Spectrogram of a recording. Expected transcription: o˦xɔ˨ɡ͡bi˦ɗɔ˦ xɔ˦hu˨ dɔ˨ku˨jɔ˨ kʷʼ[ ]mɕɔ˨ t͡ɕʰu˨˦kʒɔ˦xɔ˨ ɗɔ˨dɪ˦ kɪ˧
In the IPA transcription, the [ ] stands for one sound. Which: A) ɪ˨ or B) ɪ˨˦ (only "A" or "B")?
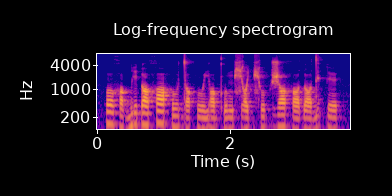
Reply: A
